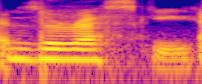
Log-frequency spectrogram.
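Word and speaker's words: Zakrzewski: Zach Reski, you don't pronounce the second Z. – Wait, you don't pronounce the second Z? – The Zach Reski. – Reski. Okay. – Zareski.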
